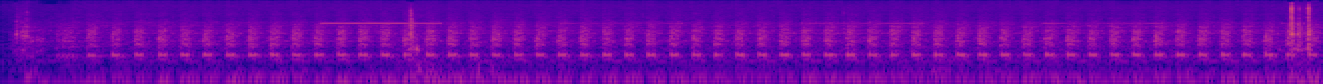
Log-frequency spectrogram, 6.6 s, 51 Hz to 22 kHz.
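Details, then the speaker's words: 2011 Toyota Corolla 1.8L, jump box on the battery: even starter cranking about three pulses a second with a consistent cadence, no firing; cranks but will not start, compression sounds fine. "so as you can hear the engine cranks but it doesn't start I'm going to try this one more time"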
